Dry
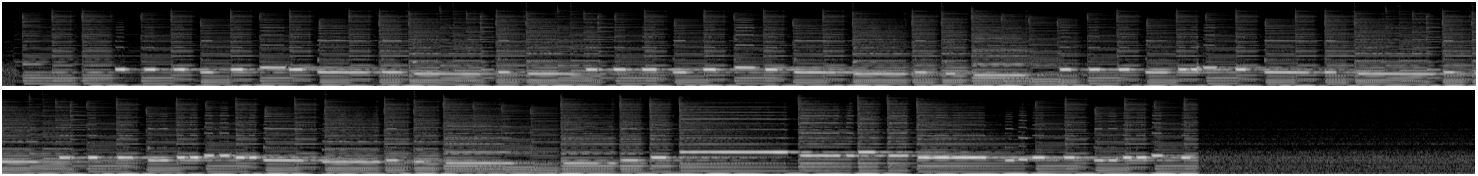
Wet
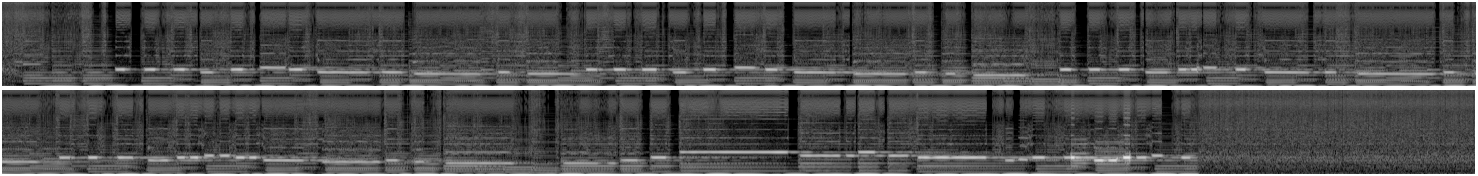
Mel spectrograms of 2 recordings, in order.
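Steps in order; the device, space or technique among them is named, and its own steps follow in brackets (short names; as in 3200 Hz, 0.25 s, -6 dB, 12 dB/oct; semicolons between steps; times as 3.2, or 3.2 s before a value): 25.43–26.02 band shelf 920 Hz +12 dB 2.6 oct; budget class-D amplifier (switching dead time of 0.088 ms; switching spikes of -10 dBFS); gain -3 dB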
